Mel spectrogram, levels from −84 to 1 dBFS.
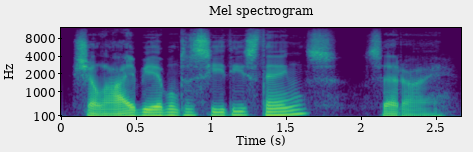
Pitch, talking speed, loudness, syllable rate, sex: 105 Hz, 225 wpm, -19 LUFS, 5.1 syllables/s, male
